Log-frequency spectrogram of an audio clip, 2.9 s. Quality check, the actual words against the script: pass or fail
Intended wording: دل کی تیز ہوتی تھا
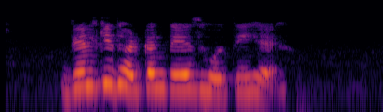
fail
